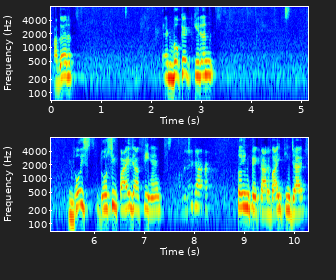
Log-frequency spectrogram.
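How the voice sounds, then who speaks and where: A man working as a news reporter, interviewing and then closing with measured rhetorical questions. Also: high-pitched, darkish tone, low-quality recording.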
